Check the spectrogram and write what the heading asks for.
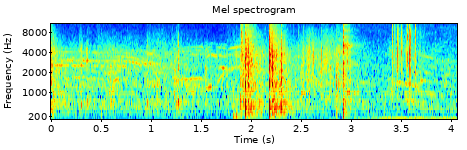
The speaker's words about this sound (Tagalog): Mga nagpapaputok na naman.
